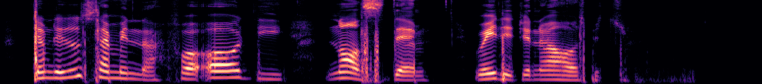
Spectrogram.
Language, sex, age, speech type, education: Nigerian Pidgin, female, 15-29, spontaneous, tertiary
